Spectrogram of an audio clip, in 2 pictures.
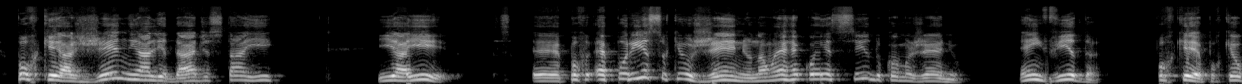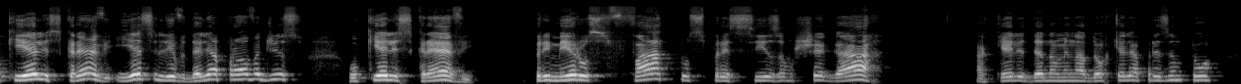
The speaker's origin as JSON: {"language": "Portuguese", "country": "Brazil"}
